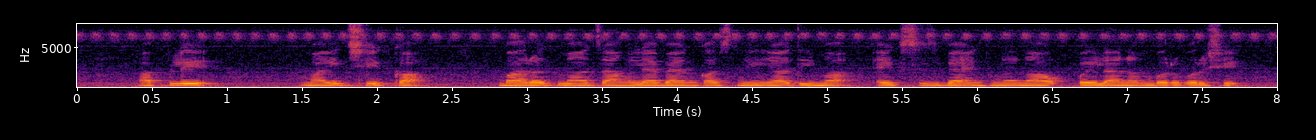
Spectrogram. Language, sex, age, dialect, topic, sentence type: Marathi, female, 25-30, Northern Konkan, banking, statement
